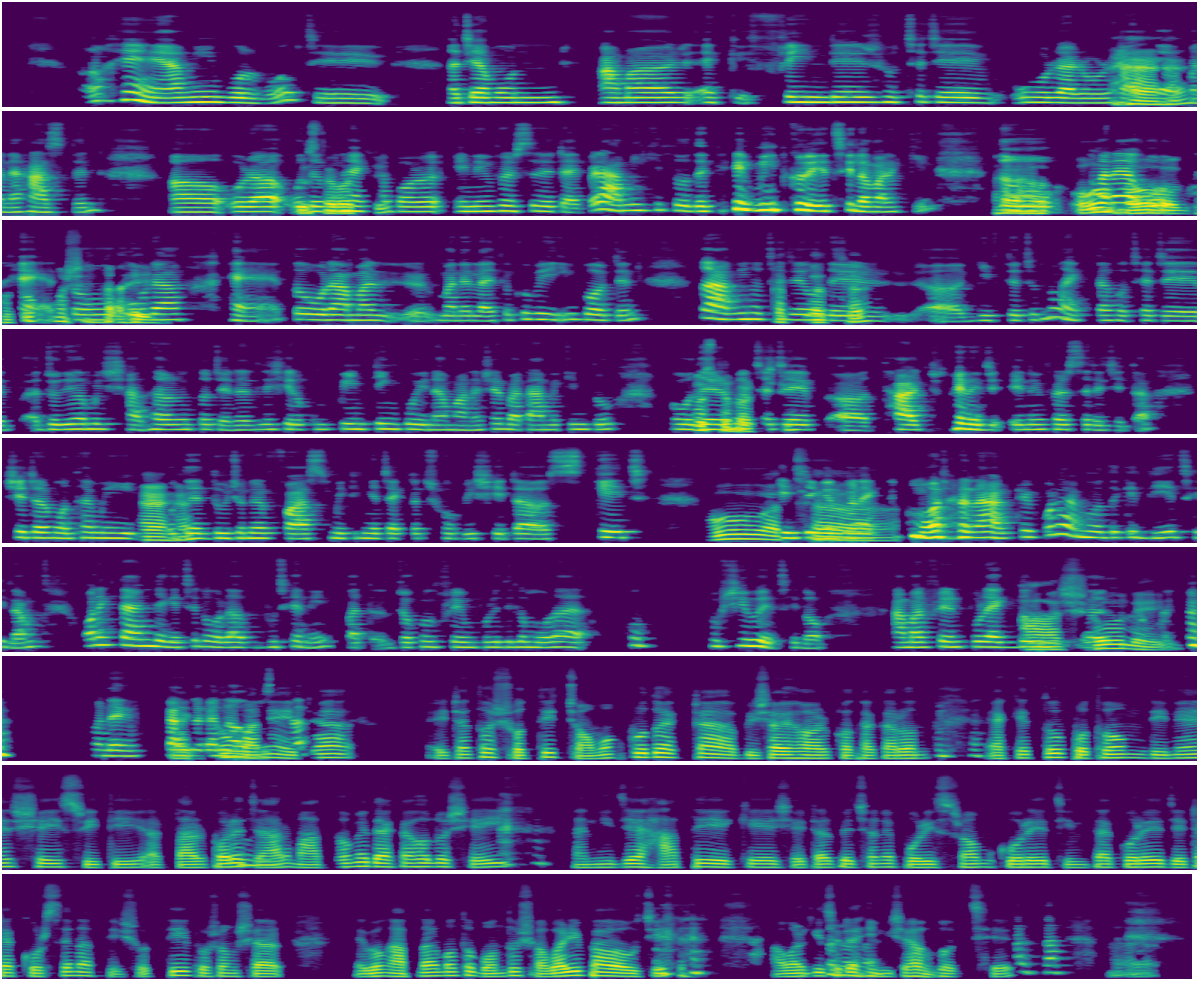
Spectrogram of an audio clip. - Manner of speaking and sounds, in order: laughing while speaking: "আমি কিন্তু ওদের থেকে মিট করিয়েছিলাম আরকি"; laughing while speaking: "ঘটক মশাই"; laughing while speaking: "একটা মডার্ন আর্ট করে"; tapping; unintelligible speech; chuckle; chuckle; chuckle; scoff; chuckle
- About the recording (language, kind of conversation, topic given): Bengali, podcast, তোমার সবচেয়ে প্রিয় শখ কোনটি, আর কেন সেটি তোমার ভালো লাগে?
